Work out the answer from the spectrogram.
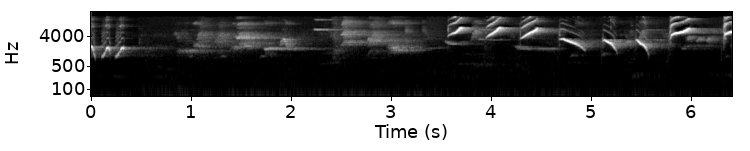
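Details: Contest-training white-rumped shama: soft scratchy chatter at first, then a regular series of loud downslurred whistles, about two per second.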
